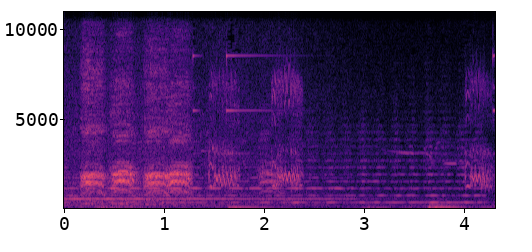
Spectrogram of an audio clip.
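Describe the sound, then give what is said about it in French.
Crows caw as they gather around a nest. Many harsh calls come in bursts, starting with a quick run of three and followed by scattered single caws over a faint steady tone. “Elle appela tous les autres corbeaux et très vite, ils se retrouvèrent tous autour du nid de Monsieur Croix.”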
